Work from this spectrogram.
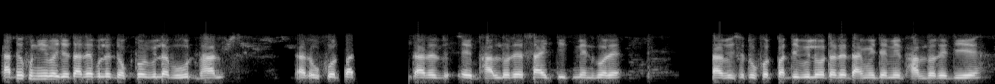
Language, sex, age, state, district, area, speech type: Assamese, male, 60+, Assam, Udalguri, rural, conversation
